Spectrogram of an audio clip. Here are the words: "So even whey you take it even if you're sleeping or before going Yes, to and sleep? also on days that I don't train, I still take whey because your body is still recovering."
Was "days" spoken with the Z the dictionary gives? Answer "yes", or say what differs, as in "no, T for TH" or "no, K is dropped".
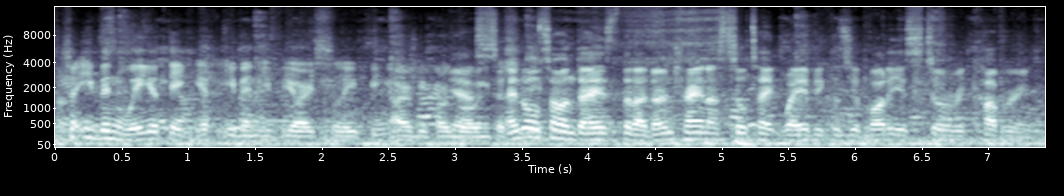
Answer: yes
